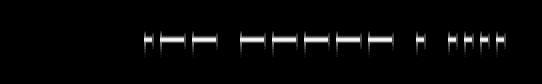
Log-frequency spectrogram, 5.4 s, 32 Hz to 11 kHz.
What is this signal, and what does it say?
Morse code, heard as a keyed tone, about 15 wpm, 700 Hz. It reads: W0EH
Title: USA Call Signs - 4 Characters - Repeated 3x - 15wpm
